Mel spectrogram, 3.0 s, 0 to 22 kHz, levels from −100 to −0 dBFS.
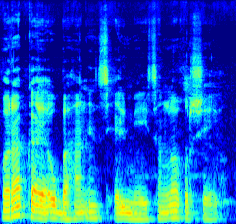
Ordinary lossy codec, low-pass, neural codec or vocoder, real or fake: none; none; none; real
